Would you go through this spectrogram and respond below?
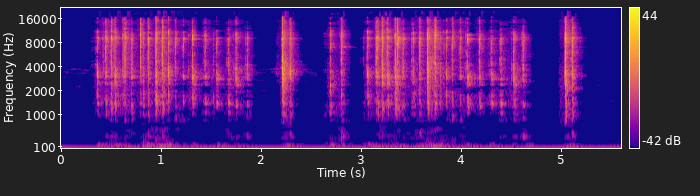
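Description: Fast clicking keystrokes on a computer keyboard as a username and password are entered, in close, quick bursts separated by short pauses and a few sharper single key presses.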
